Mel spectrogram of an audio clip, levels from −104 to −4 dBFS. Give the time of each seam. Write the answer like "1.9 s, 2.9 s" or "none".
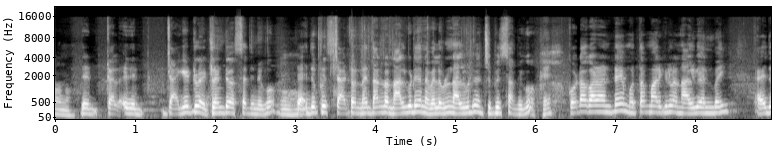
none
